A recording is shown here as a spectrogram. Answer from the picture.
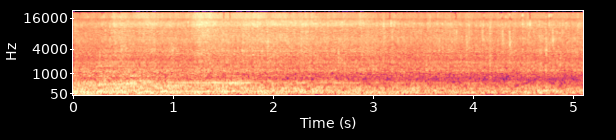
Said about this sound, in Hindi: अब इसमें हम हमारा भीगा हुआ पोहा ऐड कर देंगे।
